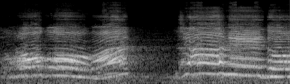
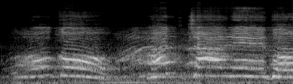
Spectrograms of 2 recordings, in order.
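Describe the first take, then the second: First: The pause comes right after 'mat'. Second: The pause comes right after 'roko'.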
